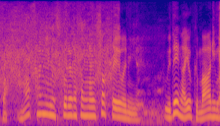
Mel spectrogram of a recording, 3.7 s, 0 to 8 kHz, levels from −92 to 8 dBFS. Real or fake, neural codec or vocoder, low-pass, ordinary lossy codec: fake; codec, 16 kHz, 2 kbps, FreqCodec, larger model; none; none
